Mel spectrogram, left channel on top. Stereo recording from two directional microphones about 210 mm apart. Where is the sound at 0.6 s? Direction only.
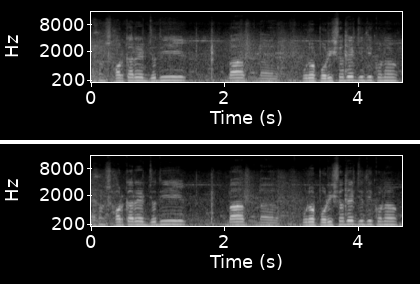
5° right (ahead or behind).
